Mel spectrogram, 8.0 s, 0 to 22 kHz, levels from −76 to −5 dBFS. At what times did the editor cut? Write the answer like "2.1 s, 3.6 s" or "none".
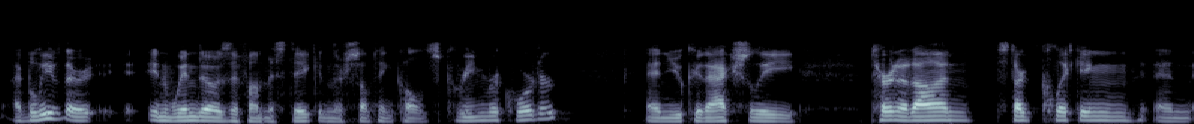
1.7 s, 6.5 s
